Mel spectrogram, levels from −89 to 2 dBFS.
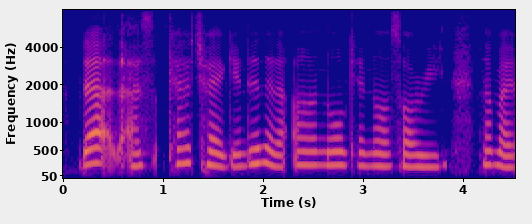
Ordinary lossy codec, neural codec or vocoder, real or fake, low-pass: none; codec, 16 kHz, 0.9 kbps, LongCat-Audio-Codec; fake; none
